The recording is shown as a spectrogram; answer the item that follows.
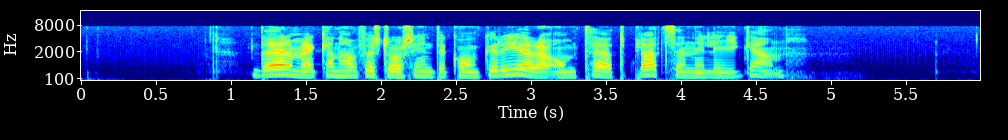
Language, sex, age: Swedish, female, 30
